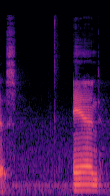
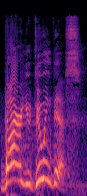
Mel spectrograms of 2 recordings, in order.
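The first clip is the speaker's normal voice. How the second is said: higher, slow anguished cry; slow, pleading outcry pitched high; crying out to God; 10 semitones higher, slower than usual. Retold or imitated. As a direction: demand an answer from God in anguish. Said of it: "maybe we've screamed at Him".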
